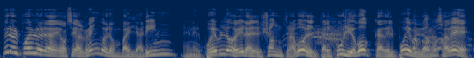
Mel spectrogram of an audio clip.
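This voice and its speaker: Animated Argentine comedian telling jokes. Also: male voice, moderate pace, slight background noise. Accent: Argentine Rioplatense. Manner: animated, acts out characters in high squeaky voices. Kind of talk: stand-up joke telling on TV. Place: TV studio.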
